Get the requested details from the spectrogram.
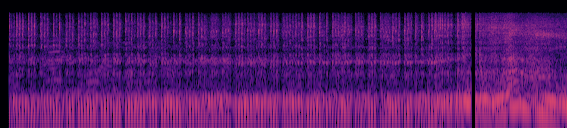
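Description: A motorcycle engine idles with a rough, throbbing rumble.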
